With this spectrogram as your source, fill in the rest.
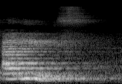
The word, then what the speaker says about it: alleles: Next, alleles. See the spelling A-L-L-E-L-E-S. It is pronounced as alleles.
